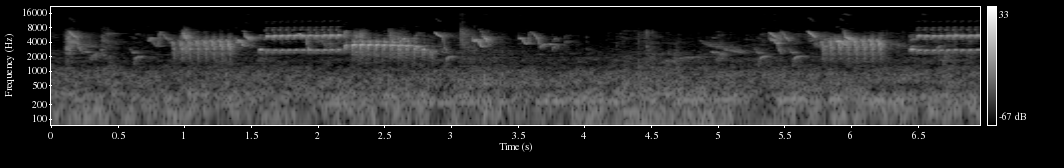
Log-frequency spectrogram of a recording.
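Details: Black-headed canary preparing for breeding, giving a varied twittering song of quick chirps, short buzzy trills and thin high whistled notes in irregular bursts over a steady low background hum.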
